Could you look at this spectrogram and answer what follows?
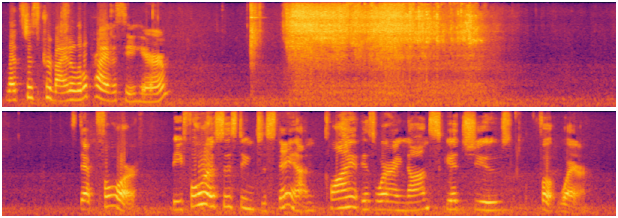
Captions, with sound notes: - Let's just provide a little privacy here. (curtain drawing) - Step four, before assisting to stand, client is wearing non-skid shoes footwear.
